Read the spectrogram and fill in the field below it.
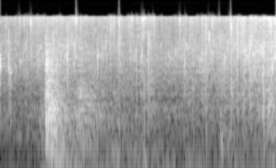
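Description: Onions sizzle in a hot pan for fried ramen, a continuous bright crackle with occasional louder spits and stirring bursts, close and steady with no talking.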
